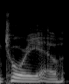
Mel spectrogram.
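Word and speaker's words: Torrio: But we see Torio, and I believe that's actually the pronunciation, Torio.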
